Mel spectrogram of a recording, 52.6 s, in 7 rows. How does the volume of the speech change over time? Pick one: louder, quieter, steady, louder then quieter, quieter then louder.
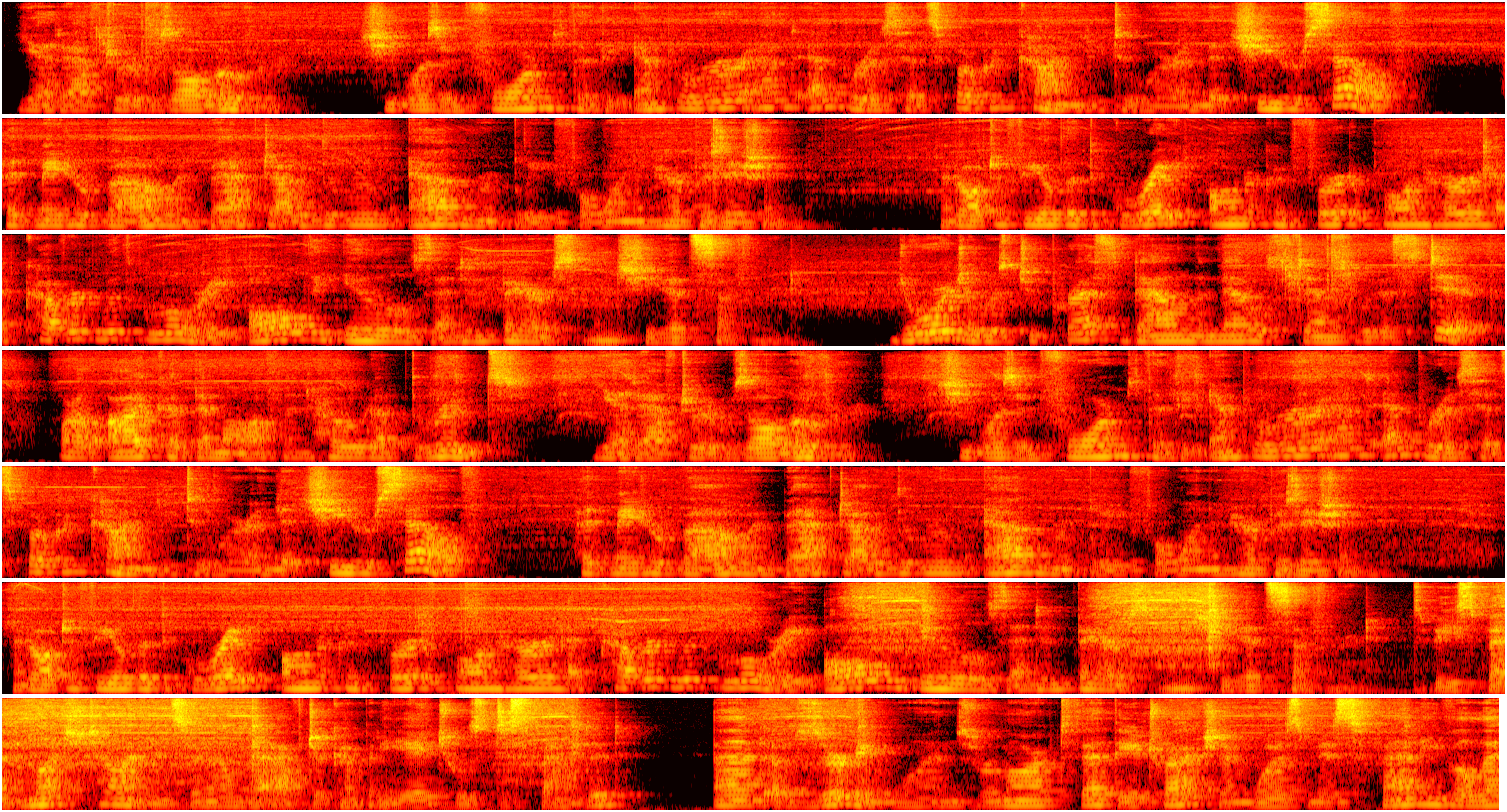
steady.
